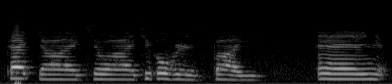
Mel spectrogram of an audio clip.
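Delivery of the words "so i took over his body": usual speaking voice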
